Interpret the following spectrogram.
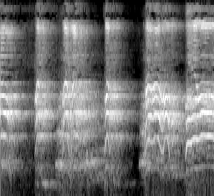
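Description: A small dog giving a run of about six drawn-out, wavering yelping howls in quick succession, each lasting around half a second to a second with short breaks between them.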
